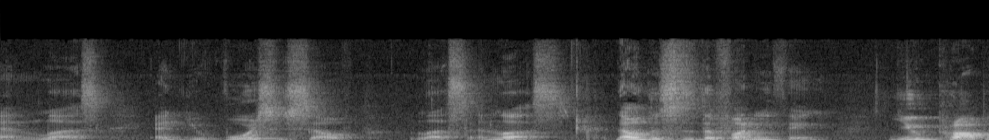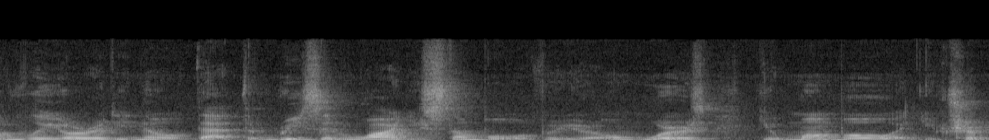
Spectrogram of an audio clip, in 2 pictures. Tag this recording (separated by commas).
man speaking, Narration, Speech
